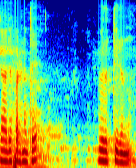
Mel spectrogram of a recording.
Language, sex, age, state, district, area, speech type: Malayalam, female, 60+, Kerala, Idukki, rural, spontaneous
